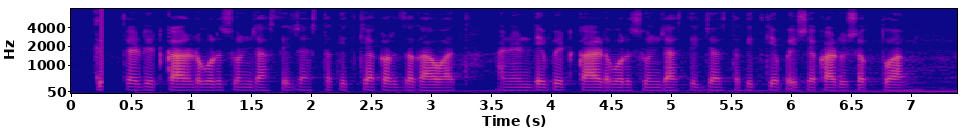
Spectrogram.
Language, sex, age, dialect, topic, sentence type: Marathi, male, 18-24, Southern Konkan, banking, question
